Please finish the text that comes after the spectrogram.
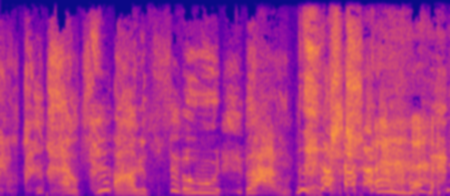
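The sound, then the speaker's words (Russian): A voice imitates the shock of washing under an ice-cold shower with a run of gasping groans and wavering moans, loud, in quick bursts lasting several seconds. “Мытье под холодной водой. С каким звуком мы обычно моемся?”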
